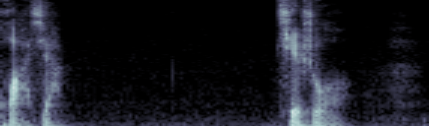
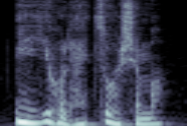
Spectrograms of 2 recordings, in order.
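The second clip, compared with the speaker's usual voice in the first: higher, hurt, petulant; tearful reproach; 6 semitones higher than usual. Acted. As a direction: reproach him through tears. Daiyu weeping reproach.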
